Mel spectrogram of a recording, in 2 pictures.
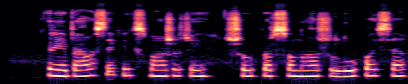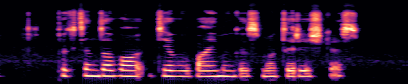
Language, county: Lithuanian, Alytus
